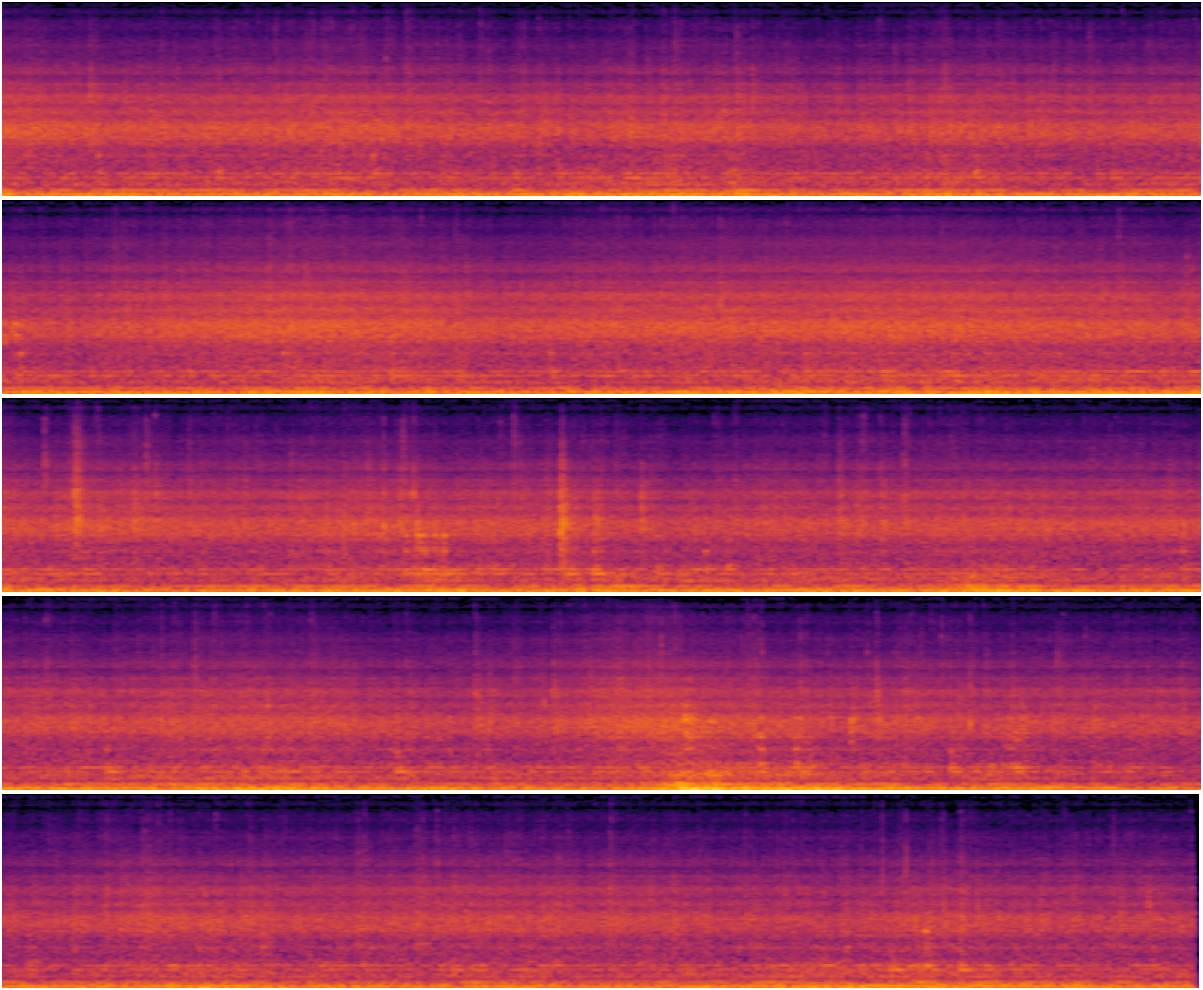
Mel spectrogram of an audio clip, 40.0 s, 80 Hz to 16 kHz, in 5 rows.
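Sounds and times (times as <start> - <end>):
low storm rumble: 0.0 - 39.9
thunder rumble: 14.3 - 39.9.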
